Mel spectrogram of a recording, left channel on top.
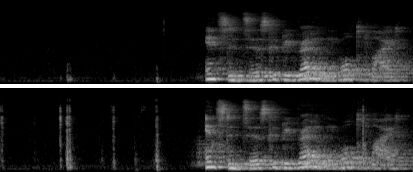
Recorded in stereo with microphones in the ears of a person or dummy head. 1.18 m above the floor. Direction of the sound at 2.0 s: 70° right (ahead or behind).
